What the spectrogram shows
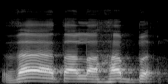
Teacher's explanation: baknya harus qalqalah kubro, memantul yang besar. Dzata lahab, jangan panjang-panjang, lahab salah, tetapi dzata lahab langsung direm masuk ke bak.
